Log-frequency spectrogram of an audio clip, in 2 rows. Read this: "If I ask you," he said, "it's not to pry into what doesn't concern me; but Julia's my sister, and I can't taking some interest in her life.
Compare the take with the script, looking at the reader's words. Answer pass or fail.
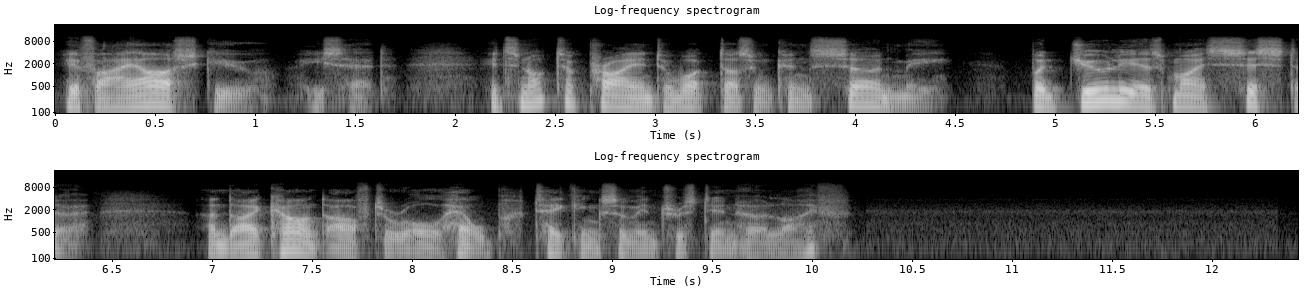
fail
